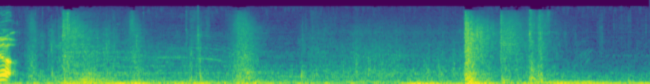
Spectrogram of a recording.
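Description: Heavy footfalls thud as a figure leaps and lands.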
